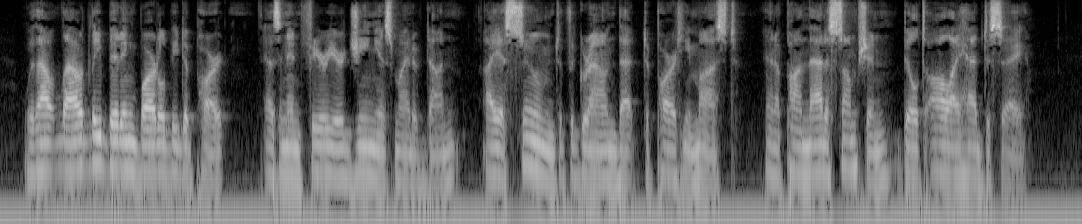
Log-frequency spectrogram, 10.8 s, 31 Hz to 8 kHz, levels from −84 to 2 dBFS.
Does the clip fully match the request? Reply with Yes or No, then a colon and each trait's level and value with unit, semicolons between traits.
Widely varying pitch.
No: average, 2.7 semitones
